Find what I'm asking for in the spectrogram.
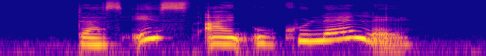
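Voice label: THIS IS A UKULELE, German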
